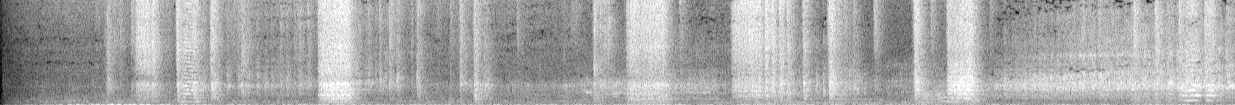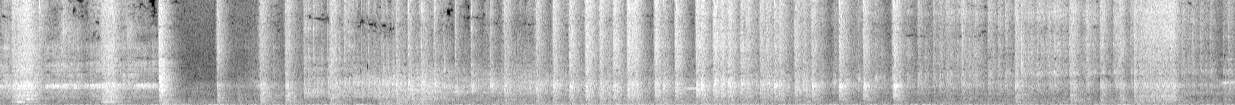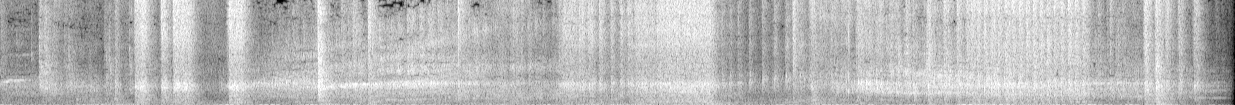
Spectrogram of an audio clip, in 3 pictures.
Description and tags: charlotte,silke&cassie
This is a result of a workshop we did in which we asked students to provide a self-made soundtrack to a picture of an "objet trouvé".
bruitage, field-recording, workshop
